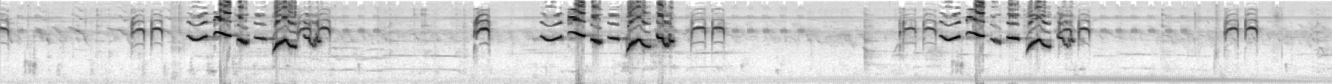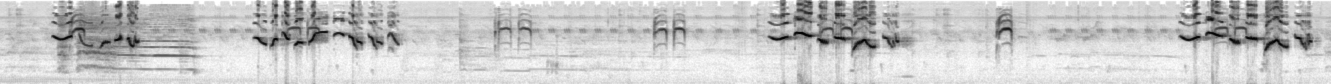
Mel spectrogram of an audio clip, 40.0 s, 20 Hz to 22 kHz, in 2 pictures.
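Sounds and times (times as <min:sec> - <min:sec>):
magpie-robin song: 0:00.0 - 0:05.0, 0:07.1 - 0:11.0, 0:11.8 - 0:16.8, 0:17.4 - 0:19.7, 0:20.8 - 0:22.5, 0:23.7 - 0:26.1, 0:29.8 - 0:30.3, 0:31.5 - 0:35.4, 0:37.7 - 0:39.8.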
